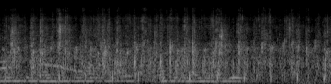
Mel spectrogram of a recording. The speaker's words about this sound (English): Can we clap for worship and thank God?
